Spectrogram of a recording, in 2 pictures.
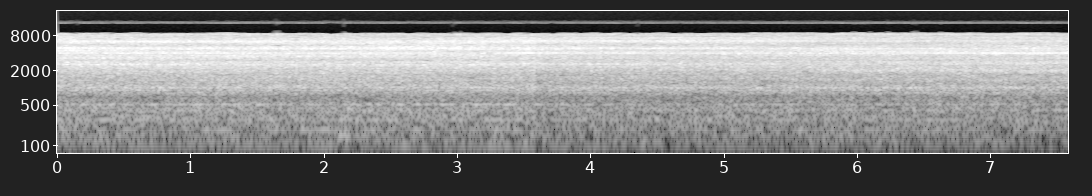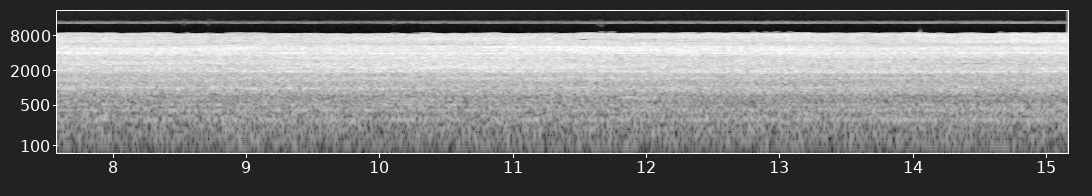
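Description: Fine wire drawing machine with annealer running: a steady, loud mechanical whir with several constant high whining tones from its motors and spinning capstans.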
